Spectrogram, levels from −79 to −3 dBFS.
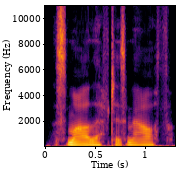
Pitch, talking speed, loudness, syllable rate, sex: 160 Hz, 230 wpm, -17 LUFS, 5.3 syllables/s, female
